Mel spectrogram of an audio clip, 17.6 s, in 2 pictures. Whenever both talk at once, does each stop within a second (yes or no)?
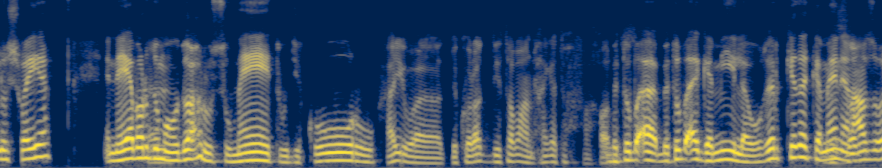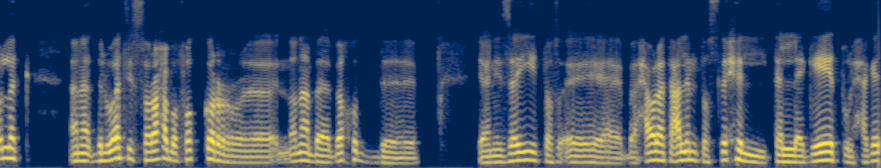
yes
